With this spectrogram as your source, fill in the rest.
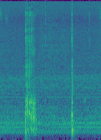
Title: Snoring olde English bulldog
